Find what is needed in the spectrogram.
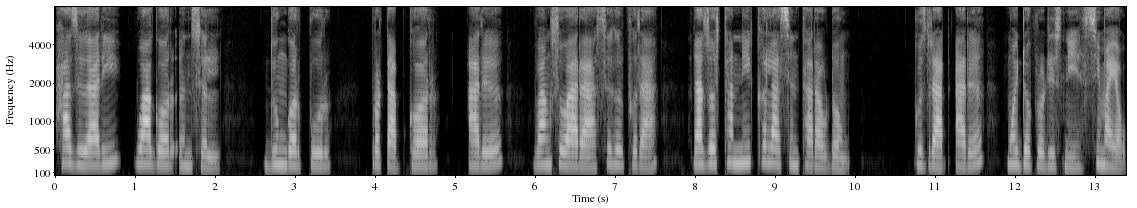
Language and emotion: Bodo, neutral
